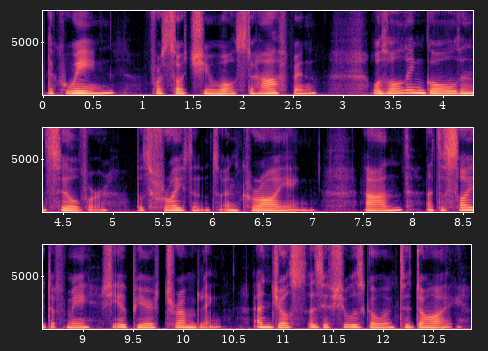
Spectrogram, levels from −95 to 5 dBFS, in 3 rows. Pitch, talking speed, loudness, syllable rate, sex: 200 Hz, 170 wpm, -19 LUFS, 3.6 syllables/s, female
